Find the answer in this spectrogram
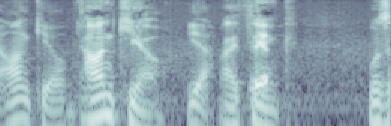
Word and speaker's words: Onkyo: Denon and I'm going to mispronounce it. Onoko. I want to say Onkyo.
